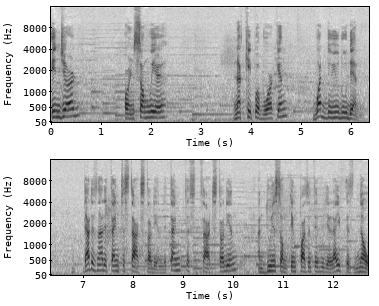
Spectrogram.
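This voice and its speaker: Music plays in the background as a man speaks at a fairly high pitch. He has lively intonation and a moderate pace, with long, frequent pauses. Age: 70s. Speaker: retired telecom manager. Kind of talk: interview answer.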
